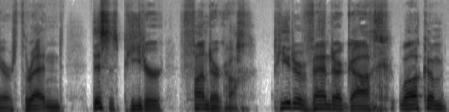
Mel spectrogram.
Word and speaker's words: Van der Gaag: It's Van der Gaag.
